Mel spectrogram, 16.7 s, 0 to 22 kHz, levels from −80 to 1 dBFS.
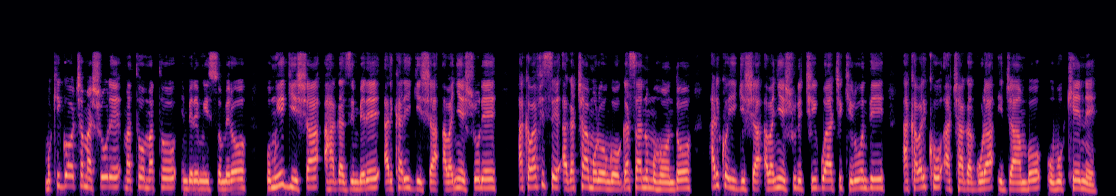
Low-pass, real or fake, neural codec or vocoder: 7.2 kHz; real; none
